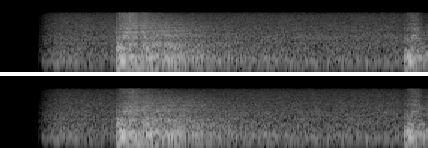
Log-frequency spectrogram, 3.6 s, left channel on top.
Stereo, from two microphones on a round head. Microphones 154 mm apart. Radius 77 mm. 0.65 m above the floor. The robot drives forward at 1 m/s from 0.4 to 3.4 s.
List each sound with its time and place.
0.9 s an explosion: 70° left (ahead or behind), 1.5 m; by 3.5 s 25° left (ahead or behind), 3 m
